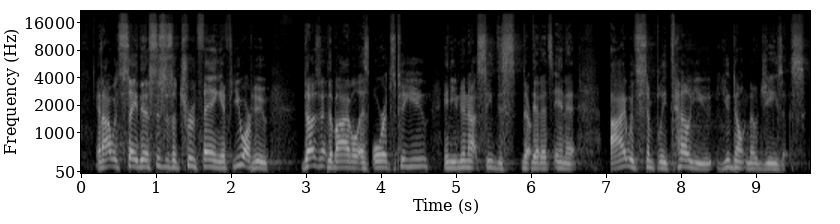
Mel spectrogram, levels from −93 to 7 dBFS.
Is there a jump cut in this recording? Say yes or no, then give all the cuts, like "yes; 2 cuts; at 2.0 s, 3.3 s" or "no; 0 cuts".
yes; 6 cuts; at 1.6 s, 2.3 s, 3.3 s, 3.8 s, 4.2 s, 6.0 s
